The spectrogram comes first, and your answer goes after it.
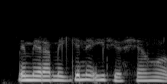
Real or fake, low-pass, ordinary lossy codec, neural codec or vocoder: real; 3.6 kHz; none; none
